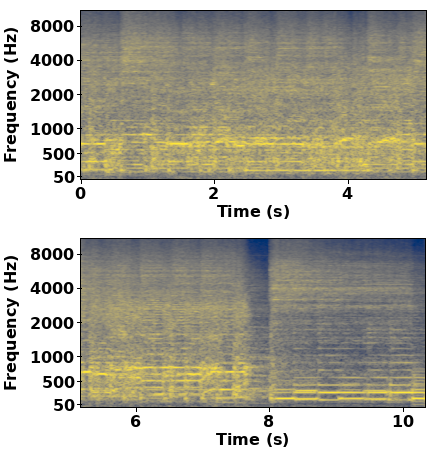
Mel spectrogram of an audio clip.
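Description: Hardcore band playing live, loud distorted guitars over drums and crashing cymbals. Near the end the drums and cymbals drop out suddenly and the guitar carries on with a repeating riff.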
